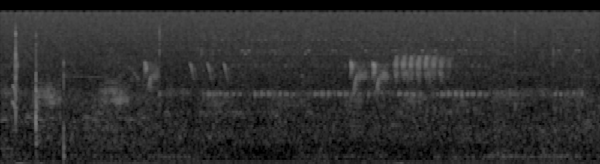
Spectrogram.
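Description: Faint songbird calls: a long, even trill and scattered short high chirps, with a few soft clicks in the first second.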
